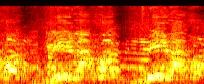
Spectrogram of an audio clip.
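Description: A crowd of demonstrators shouting, many voices overlapping at once.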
